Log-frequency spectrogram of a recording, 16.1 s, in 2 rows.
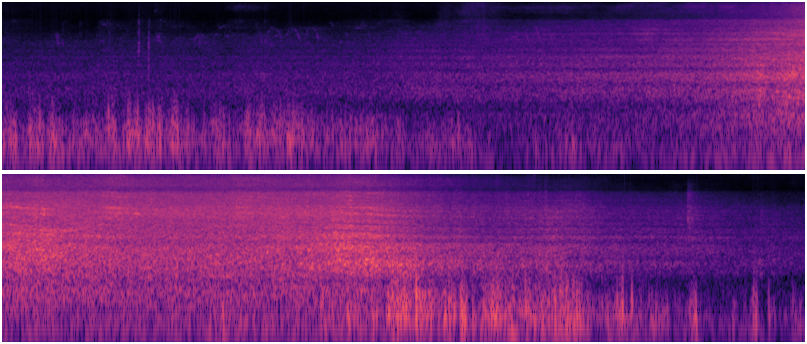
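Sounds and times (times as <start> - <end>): deep train rumble: 0.0 - 16.0
train passing rushing noise: 3.5 - 16.0.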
